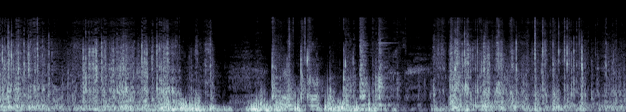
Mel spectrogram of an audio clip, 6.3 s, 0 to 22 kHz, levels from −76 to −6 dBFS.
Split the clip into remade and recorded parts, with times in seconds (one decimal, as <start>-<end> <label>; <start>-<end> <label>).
0.0-2.8 recorded; 2.8-3.3 remade; 3.3-4.4 recorded; 4.4-5.8 remade; 5.8-6.3 recorded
